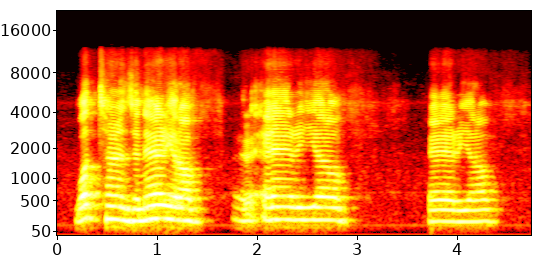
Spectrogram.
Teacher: when you get to area there's a little r sound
